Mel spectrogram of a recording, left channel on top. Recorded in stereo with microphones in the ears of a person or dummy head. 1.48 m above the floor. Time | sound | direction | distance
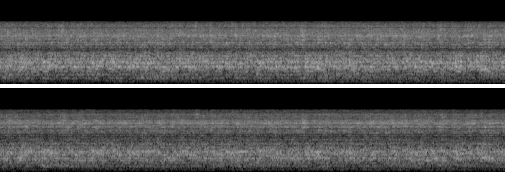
0.0 | running water | 50° left (ahead or behind) | 2 m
